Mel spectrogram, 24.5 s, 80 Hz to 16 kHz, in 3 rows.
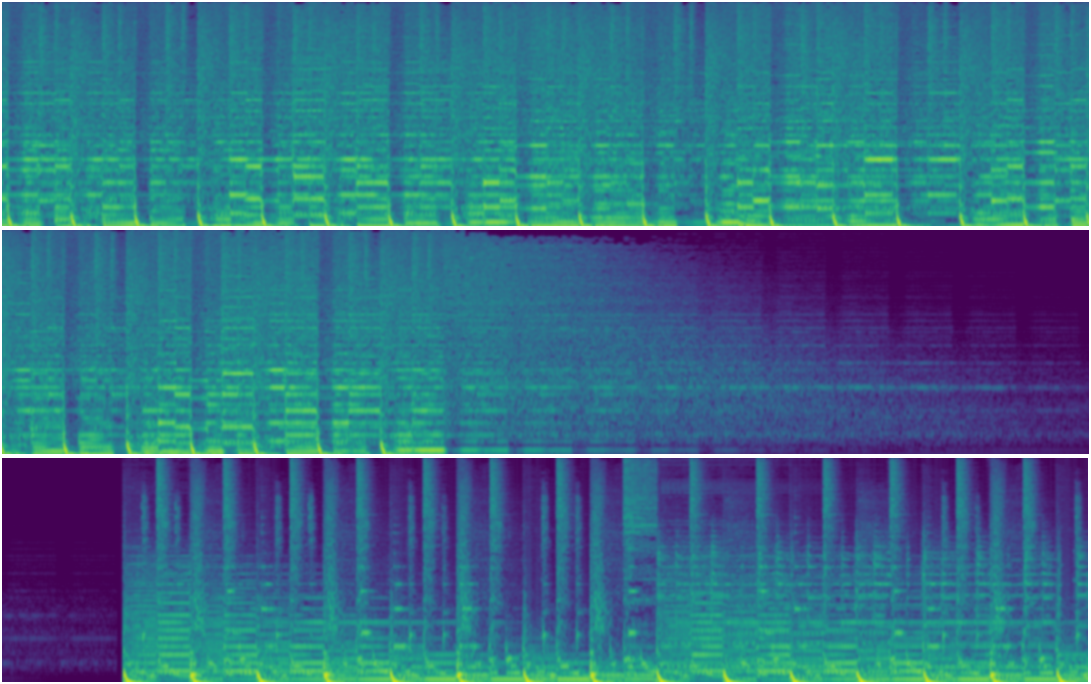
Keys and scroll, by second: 6.9 Escape.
